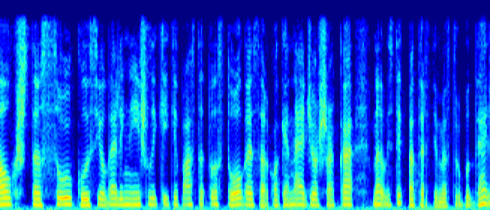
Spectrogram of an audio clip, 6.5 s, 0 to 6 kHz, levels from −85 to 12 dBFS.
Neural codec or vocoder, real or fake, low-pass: autoencoder, 22.05 kHz, a latent of 192 numbers a frame, VITS, trained on many speakers; fake; 5.4 kHz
